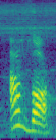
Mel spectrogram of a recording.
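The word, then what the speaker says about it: avó: hardest words pronouncing portuguese avoc grandmother here you need to hear the sound of the last o in the syllable it should be an open o as the same portuguese delicioso my grandmother makes a delicious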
